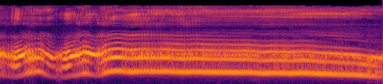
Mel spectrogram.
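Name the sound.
rooster crowing sound effect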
